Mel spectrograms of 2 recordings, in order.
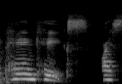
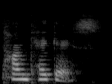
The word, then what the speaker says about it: panqueques: No, I didn't say pancakes. It's pronounced panqueques.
